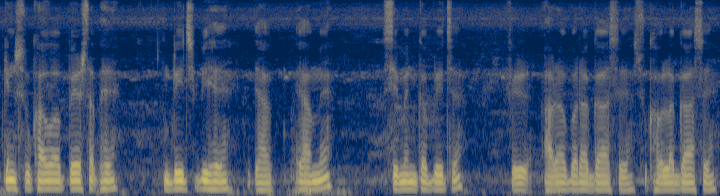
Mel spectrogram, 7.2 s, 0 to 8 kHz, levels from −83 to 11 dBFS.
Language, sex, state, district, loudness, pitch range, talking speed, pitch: Hindi, male, Arunachal Pradesh, Longding, -17 LUFS, 105-120 Hz, 210 wpm, 110 Hz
